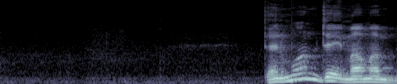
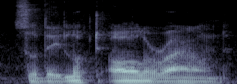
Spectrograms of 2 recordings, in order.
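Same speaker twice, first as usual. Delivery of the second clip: ordinary delivery, nothing marked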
